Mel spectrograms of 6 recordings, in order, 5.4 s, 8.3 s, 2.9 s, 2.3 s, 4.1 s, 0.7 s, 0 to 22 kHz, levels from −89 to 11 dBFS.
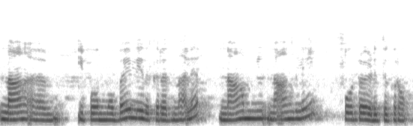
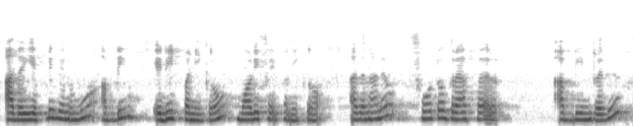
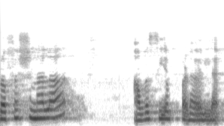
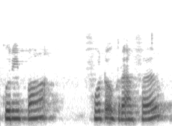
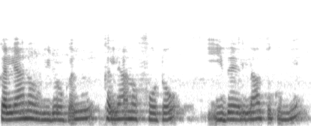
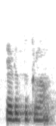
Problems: none marked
